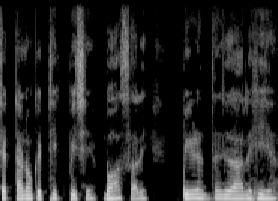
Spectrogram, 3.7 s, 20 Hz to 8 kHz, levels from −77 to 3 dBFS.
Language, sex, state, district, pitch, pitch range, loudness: Hindi, male, Uttar Pradesh, Lucknow, 145 Hz, 145-155 Hz, -18 LUFS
